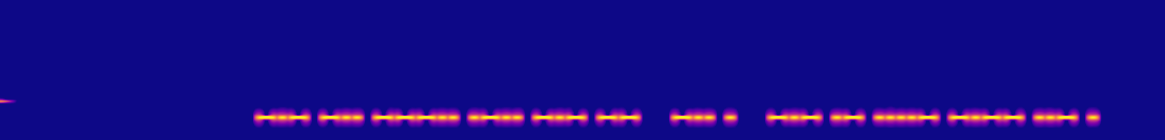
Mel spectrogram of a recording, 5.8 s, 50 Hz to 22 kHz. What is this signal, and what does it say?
Morse code, heard as a keyed tone, about 46 wpm, 700 Hz. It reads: KD8LKM DE KA4YUE
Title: USA Callsign DE Callsign - 6 Characters - 45wpm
